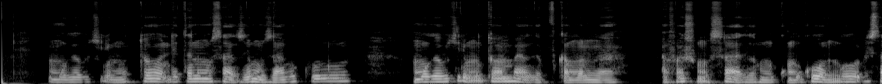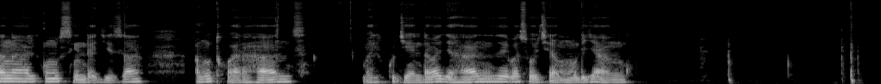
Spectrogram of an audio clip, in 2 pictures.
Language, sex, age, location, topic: Kinyarwanda, male, 18-24, Kigali, health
